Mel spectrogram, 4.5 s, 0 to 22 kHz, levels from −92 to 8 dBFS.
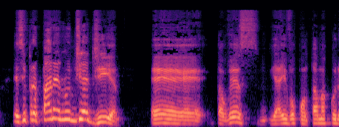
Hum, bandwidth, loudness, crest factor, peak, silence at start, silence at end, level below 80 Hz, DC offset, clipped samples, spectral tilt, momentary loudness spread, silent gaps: none; 16 kHz; -15 LUFS; 14 dB; -2 dBFS; 0.2 s; 0 s; -58 dBFS; under 0.1%; under 0.1%; -6 dB/octave; 9 LU; none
